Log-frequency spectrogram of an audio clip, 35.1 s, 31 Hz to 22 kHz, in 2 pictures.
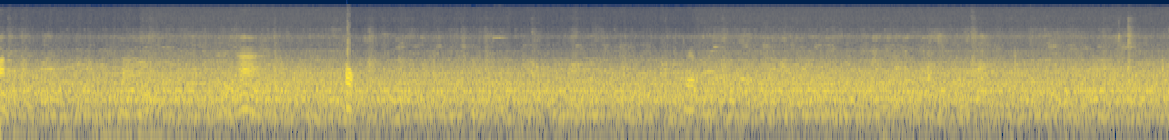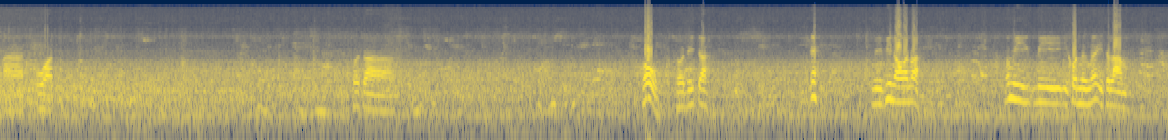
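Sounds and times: refrigerated coolers humming: 0.0s - 35.0s
person speaking: 3.2s - 4.1s, 17.5s - 18.5s, 20.9s - 24.6s, 25.5s - 30.0s.

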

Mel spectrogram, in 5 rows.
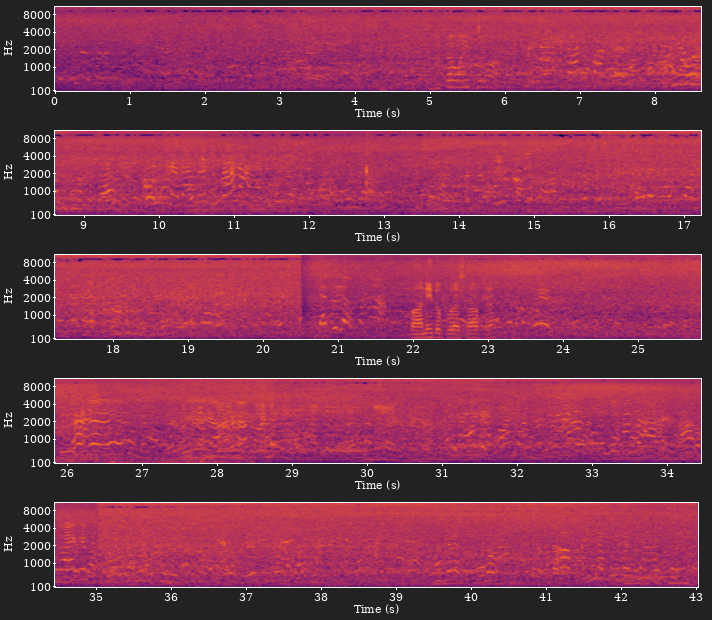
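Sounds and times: people talking: 0.0s - 43.0s
waterfall rushing: 0.0s - 43.0s.

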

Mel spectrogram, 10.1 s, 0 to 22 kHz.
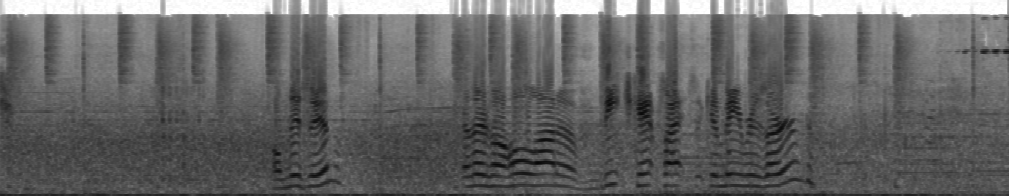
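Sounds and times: background music: 0.0s - 10.0s
wheels rumbling on concrete: 0.0s - 10.0s
wind rushing over microphone: 0.0s - 10.0s.

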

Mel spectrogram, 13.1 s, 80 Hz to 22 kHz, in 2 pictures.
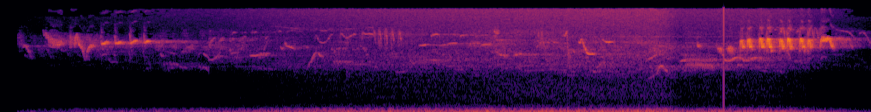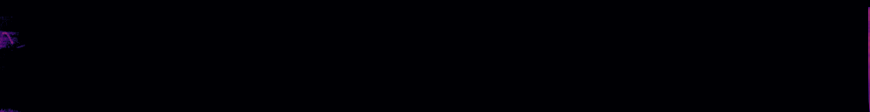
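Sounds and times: birds chirping and calling: 0.3s - 6.5s
deep steady rumble: 1.0s - 6.0s.

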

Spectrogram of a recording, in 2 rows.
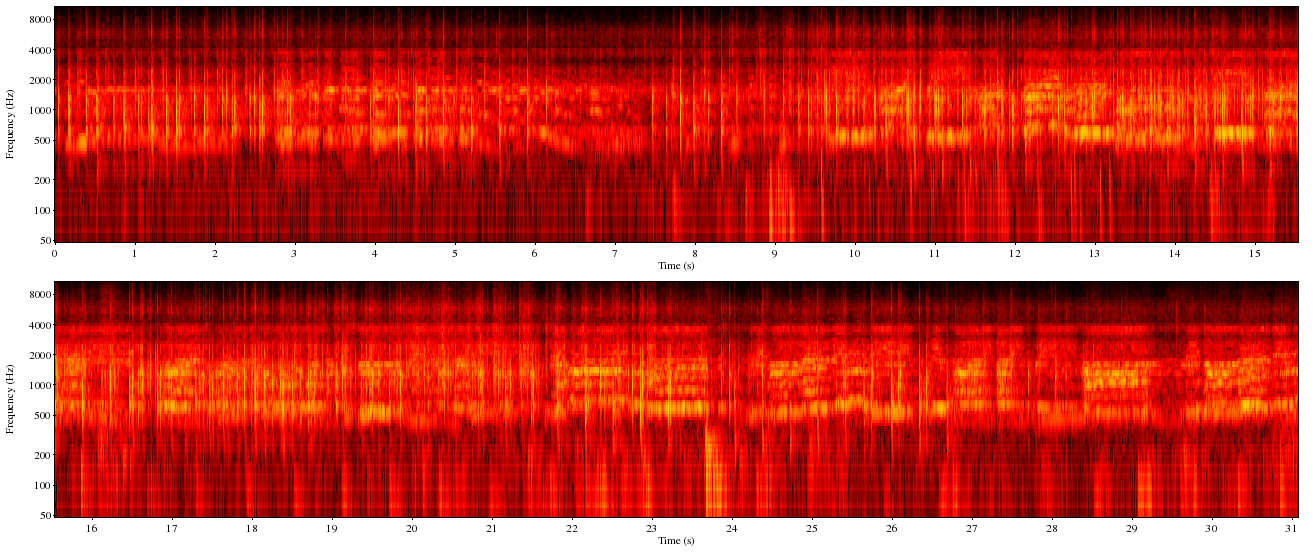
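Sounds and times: phonograph surface crackle: 0.0s - 31.0s
mixed chorus singing: 2.8s - 5.2s, 9.3s - 31.0s.

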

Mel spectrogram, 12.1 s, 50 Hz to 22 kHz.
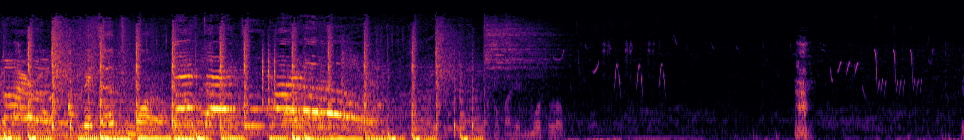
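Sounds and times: faint bird chirps: 6.6s - 12.0s
animal grunting: 9.8s - 10.5s.

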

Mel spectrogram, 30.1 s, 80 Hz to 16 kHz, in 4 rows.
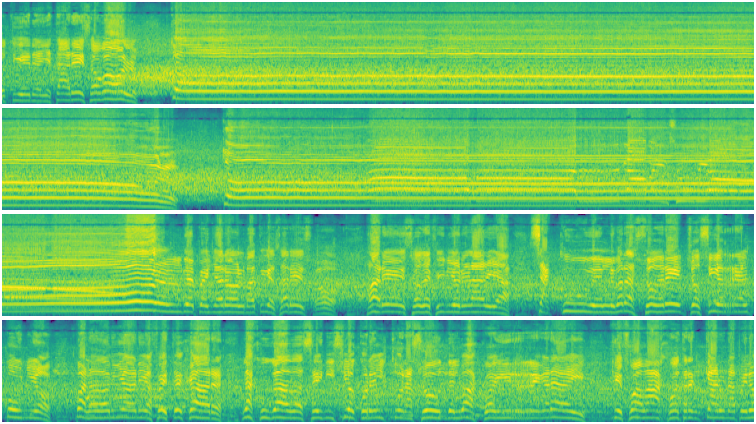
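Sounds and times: commentator's long goal cry: 10.2s - 16.3s
quick breath: 18.4s - 18.7s.

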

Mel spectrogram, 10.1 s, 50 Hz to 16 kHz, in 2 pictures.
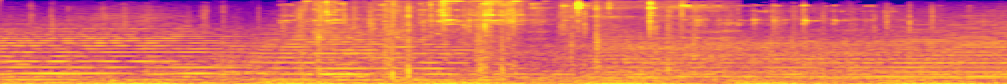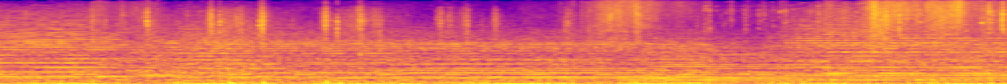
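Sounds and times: horse hoofbeats galloping: 0.0s - 10.0s
orchestral film music: 0.0s - 10.0s.

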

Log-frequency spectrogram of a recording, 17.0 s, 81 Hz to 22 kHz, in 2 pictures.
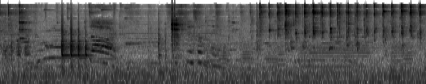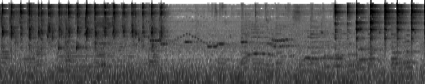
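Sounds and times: utensil clinking glass bowl: 0.0s - 0.7s, 5.1s - 11.9s, 15.2s - 17.0s.

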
